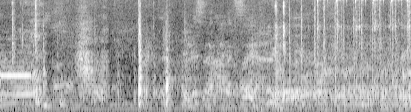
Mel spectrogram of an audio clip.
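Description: Baby Lock sewing machine stitching through a quilt block, starting up a little over halfway in and then running steadily at low volume. Two light clicks come before it starts.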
